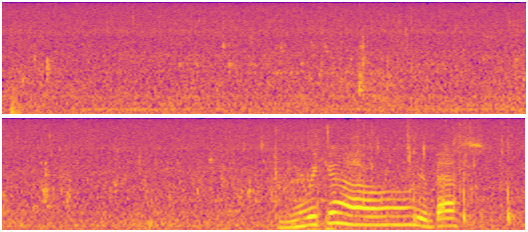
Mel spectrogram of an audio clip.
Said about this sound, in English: Water's leaking out of the tub.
